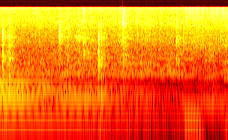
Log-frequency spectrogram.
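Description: Diced food sizzling in oil in a frying pan on an induction hob, stirred with a spatula that clicks and scrapes against the pan a few times. A ringing, bell-like tone of several pitches sounds at the start and fades out just before the end.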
